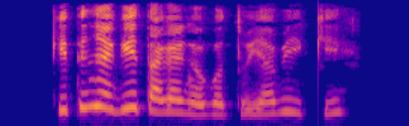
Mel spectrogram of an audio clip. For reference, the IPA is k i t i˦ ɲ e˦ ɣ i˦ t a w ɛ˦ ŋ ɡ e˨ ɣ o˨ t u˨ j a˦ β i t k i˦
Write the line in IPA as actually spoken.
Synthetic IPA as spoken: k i t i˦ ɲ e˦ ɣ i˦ t a ɣ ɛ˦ ŋ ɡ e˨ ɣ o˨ t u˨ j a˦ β i k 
